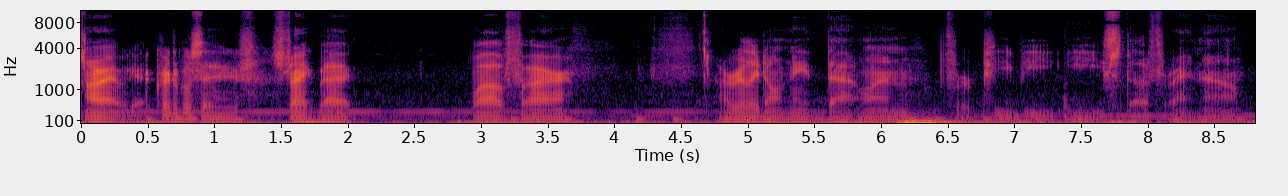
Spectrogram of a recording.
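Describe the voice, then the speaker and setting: In a room with audible echo, a man with very deep, low pitch and vocal fry speaks at a fairly slow pace, his bright, sharp tone showing ordinary pitch variation between long, frequent pauses. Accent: American. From US South, Panama City, Florida. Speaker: gaming livestreamer. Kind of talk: live gameplay stream commentary. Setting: live stream. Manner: casual, animated.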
